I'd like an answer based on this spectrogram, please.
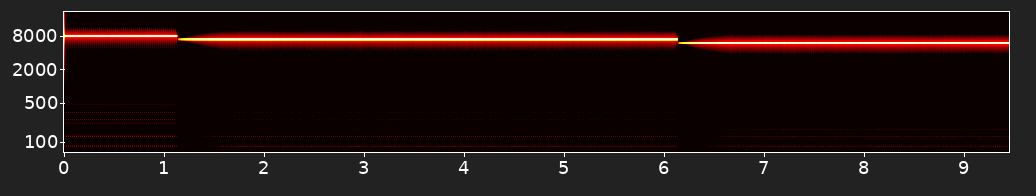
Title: Hearing Test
